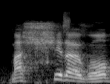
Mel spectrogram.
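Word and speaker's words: מַשׁ: 마지막에 마스입니다. 마스. 마쉬라고 발음이 나고요.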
